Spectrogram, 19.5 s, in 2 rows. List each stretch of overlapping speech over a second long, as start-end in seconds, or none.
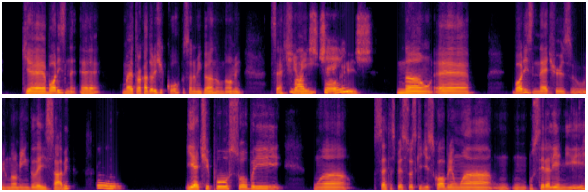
4.8-6.1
